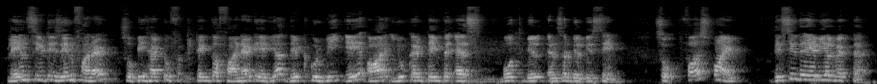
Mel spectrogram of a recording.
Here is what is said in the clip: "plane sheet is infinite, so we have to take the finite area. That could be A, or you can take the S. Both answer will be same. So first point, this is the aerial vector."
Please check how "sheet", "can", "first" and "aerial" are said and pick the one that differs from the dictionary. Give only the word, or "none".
sheet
